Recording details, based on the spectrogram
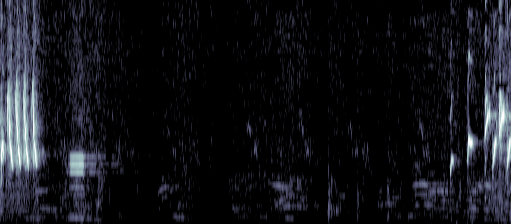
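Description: A European goldfinch bursts into quick, bright, tinkling twitters at the start and again at the end, with a nearly silent pause between and faint murmurs in the background.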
